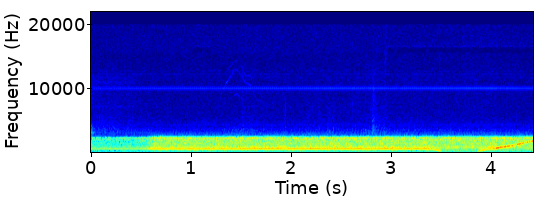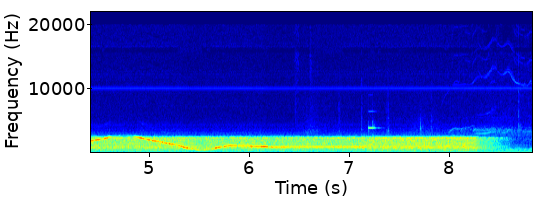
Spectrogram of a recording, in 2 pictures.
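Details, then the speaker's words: Kenwood TS-450S receiver near 3.6 MHz with preamp off, stronger with Advanced Intercept Point on: steady whistle about 650 Hz over hiss, swooping up and down as tuned; internal receiver birdie. "okay there's a birdie"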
